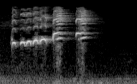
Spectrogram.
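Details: Orange-headed thrush song fragment from a lure recording for caged birds: one clear, high whistled note held steady, then two quick buzzy notes.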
